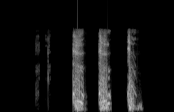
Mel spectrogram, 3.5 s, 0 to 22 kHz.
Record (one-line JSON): {"three_cough_length": "3.5 s", "three_cough_amplitude": 30630, "three_cough_signal_mean_std_ratio": 0.35, "survey_phase": "beta (2021-08-13 to 2022-03-07)", "age": "18-44", "gender": "Female", "wearing_mask": "No", "symptom_none": true, "smoker_status": "Never smoked", "respiratory_condition_asthma": false, "respiratory_condition_other": false, "recruitment_source": "REACT", "submission_delay": "3 days", "covid_test_result": "Negative", "covid_test_method": "RT-qPCR"}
